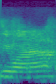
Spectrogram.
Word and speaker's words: Iwana: everyone my name is iwana it's pronounced like iguana without a g this is the easiest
